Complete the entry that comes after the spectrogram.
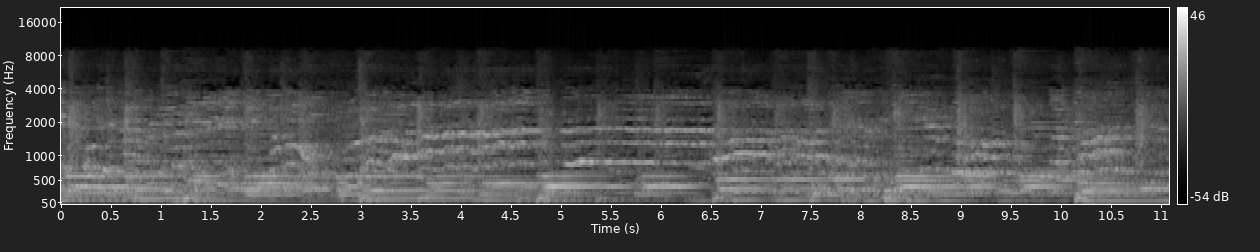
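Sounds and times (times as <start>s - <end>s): electric guitar: 0.0s - 11.0s
keyboard: 0.0s - 11.0s
woman singing into microphone: 0.0s - 11.0s.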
